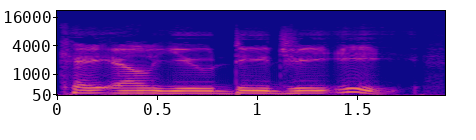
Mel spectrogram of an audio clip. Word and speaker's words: kluge: Some spell it with a D, Kludge, which has the virtue of looking as clumsy as the solutions it denotes, but the disadvantage of suggesting the wrong pronunciation. Properly pronounced, kludge rhymes with huge, not sludge.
